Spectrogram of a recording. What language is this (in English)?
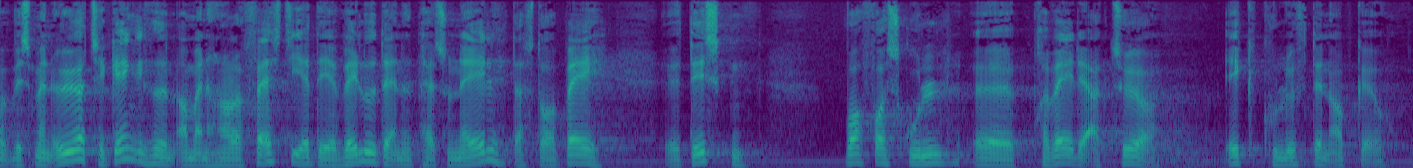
Danish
